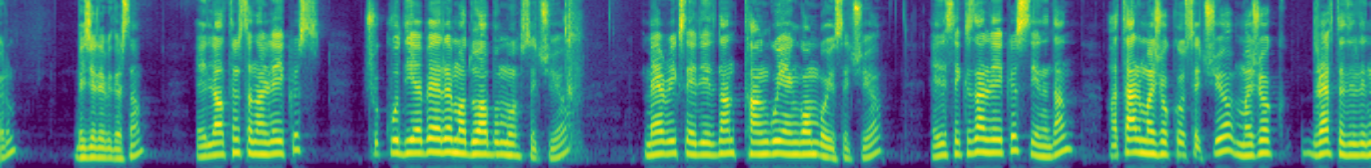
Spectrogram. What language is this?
Turkish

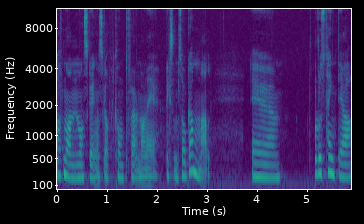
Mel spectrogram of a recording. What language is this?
Swedish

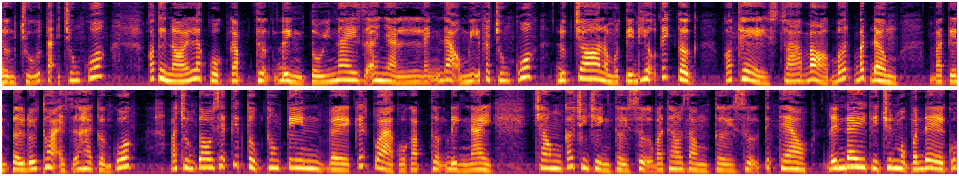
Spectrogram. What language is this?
Vietnamese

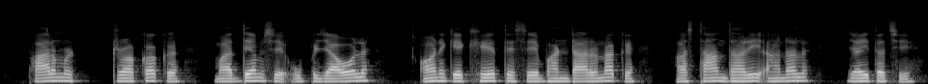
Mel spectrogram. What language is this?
Maithili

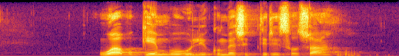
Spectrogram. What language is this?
Tsonga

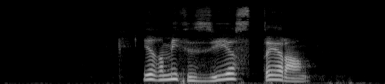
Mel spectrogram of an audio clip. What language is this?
Kabyle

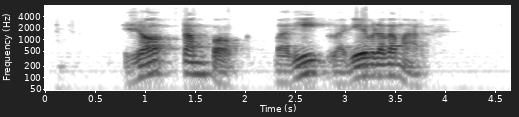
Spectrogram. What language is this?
Catalan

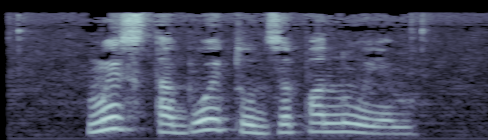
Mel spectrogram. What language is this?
Belarusian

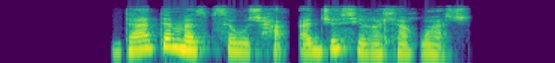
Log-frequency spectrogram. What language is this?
Kabardian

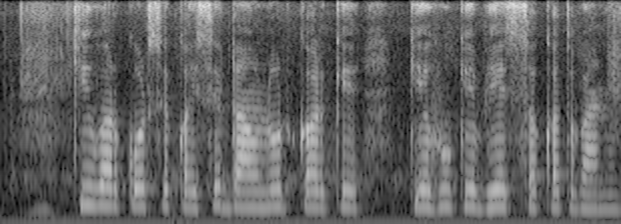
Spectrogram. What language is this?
Bhojpuri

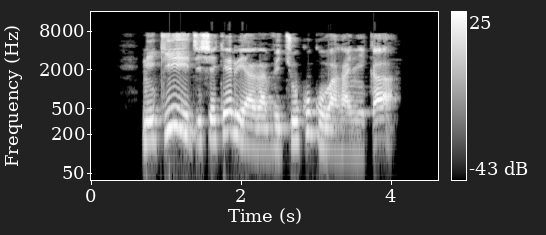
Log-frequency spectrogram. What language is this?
Taita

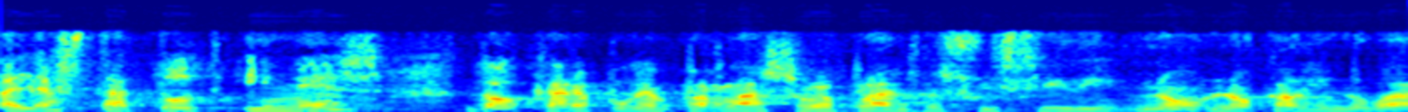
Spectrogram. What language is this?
Catalan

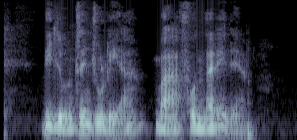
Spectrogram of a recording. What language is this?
Catalan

